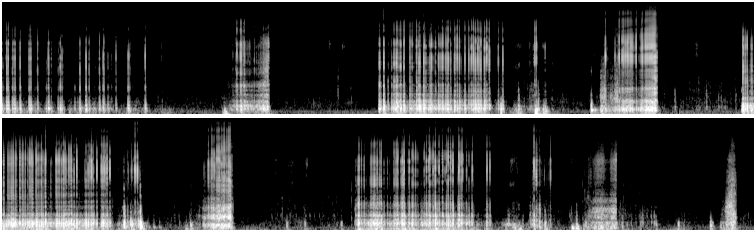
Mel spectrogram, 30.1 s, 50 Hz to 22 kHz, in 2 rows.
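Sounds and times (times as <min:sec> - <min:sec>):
needles scraping into sponge: 0:04.5 - 0:05.4, 0:12.0 - 0:13.2, 0:14.8 - 0:17.8, 0:18.8 - 0:19.8, 0:22.1 - 0:27.6, 0:29.4 - 0:29.9.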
